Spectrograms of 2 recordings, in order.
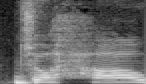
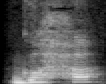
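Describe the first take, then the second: First: The name begins with a 'dj' sound. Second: The name begins with a hard 'g' sound. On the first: This is how it is said in the Maghreb. "Au Maroc et en Algérie, on on dit Djeha ou heu, Djoha" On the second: This is how Egyptians say it. "parce qu'ils prononcent le dja en disant heu, ga, Goha"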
